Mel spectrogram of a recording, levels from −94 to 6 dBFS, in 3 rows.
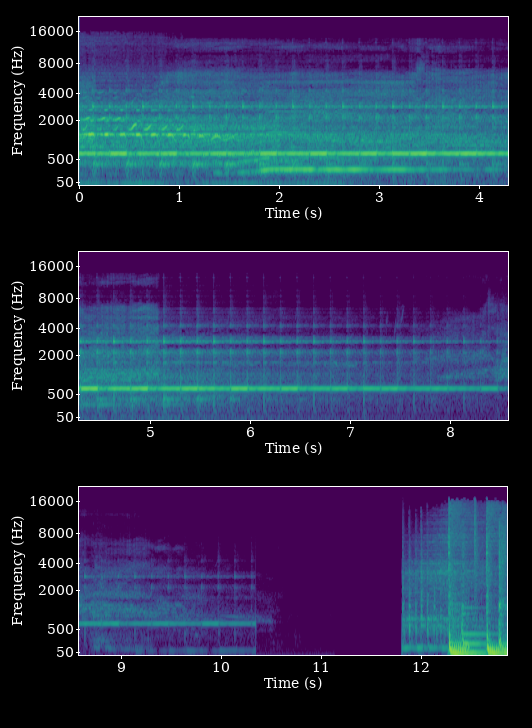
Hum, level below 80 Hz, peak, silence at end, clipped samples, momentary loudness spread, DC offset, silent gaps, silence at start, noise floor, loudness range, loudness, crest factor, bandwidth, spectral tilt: none; -34 dBFS; -8 dBFS; 0 s; under 0.1%; 20 LU; under 0.1%; 11.14-11.81 s; 0 s; -89 dBFS; 20 LU; -24 LUFS; 16 dB; 16 kHz; -5 dB/octave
